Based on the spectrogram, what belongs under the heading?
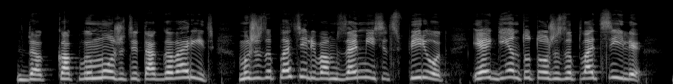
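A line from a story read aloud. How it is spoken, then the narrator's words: Yelling. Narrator (Russian): заорала я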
